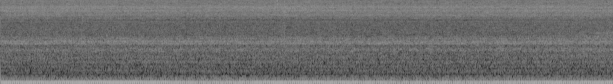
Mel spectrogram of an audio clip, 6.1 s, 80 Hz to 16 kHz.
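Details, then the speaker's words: BMW E46 idling after the rattling eBay exhaust headers were fixed, a leaky fuel injector replaced and the idle control valve deleted; smooth exhaust note with no rattles or ticks. "All right, we've got everything put back together, so let's start it up and see if the exhaust still rattles. Cross your fingers. I don't hear any rattles. That's a good thing."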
